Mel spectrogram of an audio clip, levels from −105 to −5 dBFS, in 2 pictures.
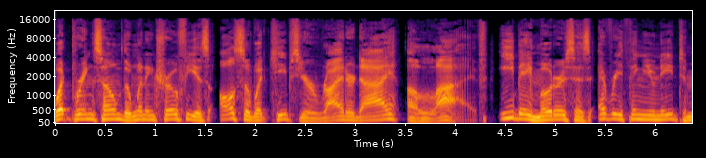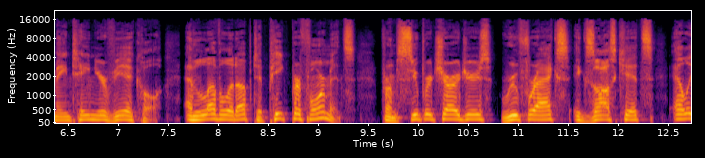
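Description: No audible technical faults.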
